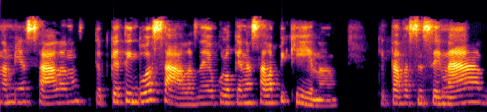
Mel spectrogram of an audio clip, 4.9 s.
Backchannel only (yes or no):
yes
